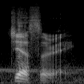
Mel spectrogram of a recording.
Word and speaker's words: Cesare: Cesare there, and that's I know I'm not quite pronouncing it right, but it is Cesare. It's an Italian ship, and I know the correct pronunciation only because we have several people who are of Italian descent in our clan. So if you ever see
